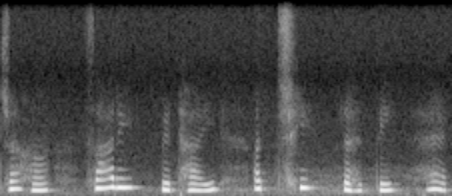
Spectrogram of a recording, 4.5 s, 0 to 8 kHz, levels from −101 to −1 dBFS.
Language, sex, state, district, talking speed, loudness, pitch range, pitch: Hindi, female, Madhya Pradesh, Dhar, 80 wpm, -15 LUFS, 265-340 Hz, 290 Hz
